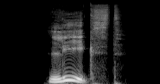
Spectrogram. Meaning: second-person singular present of leaken
- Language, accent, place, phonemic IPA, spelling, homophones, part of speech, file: German, Germany, Berlin, /ˈliːkst/, leakst, liegst, verb, De-leakst.ogg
